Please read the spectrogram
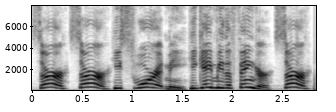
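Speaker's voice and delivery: hammed-up tattling kid crying out to the teacher; whiny tattletale yell. Kid tattling to teacher, high mock yell. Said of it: "Ricky starts pointing at me and yelling".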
